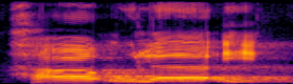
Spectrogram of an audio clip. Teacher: ہاؤلائی اس میں حرف مد الف ہے، حرف مد کے بعد حمزہ اسی کلمہ میں ہے، ہاؤلائی حمزہ اسی کلمہ میں ہے، اس لیے مد متصل ہوا، اس لیے مد متصل ہوا۔ مد متصل کو 3 یا 4 الف کے برابر کھینچ کر پڑھیں گے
